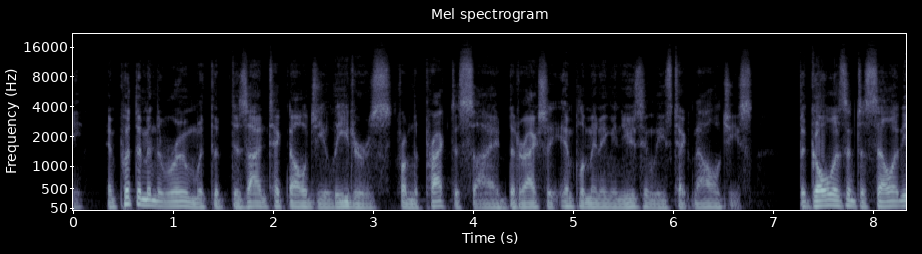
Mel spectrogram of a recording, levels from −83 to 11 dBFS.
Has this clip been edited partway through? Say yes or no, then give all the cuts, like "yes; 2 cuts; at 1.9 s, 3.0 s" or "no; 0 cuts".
no; 0 cuts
